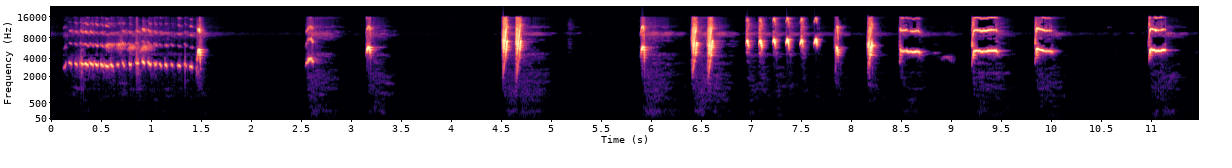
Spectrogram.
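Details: Olive-backed sunbird, locally konin, lure song to set caged birds singing: opens with a buzzy trill, then spaced sharp high chips, a quick run of ticks and thin whistled notes.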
